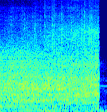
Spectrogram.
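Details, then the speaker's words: Lionel/K-Line O-gauge diesel locomotive on a track test pulling a bay-window caboose after cleaning and greasing: steady, even whirring with no grinding, then stops; much smoother and quieter than before. "Much smoother than before. It's also much quieter."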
